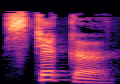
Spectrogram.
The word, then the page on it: sticker: American English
